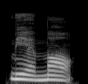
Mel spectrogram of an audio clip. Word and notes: 面貌: miàn mào

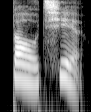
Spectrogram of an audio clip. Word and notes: 盗窃: dào qiè

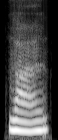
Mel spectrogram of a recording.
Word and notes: 懒: lǎn

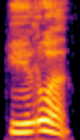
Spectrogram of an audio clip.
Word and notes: 舆论: yú lùn

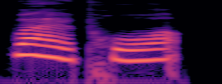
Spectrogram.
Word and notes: 外婆: wài pó

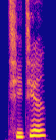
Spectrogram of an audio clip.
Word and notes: 其间: qí jiān

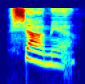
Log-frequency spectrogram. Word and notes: 下面: xià miàn

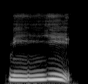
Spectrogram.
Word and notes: 民意: mín yì

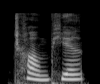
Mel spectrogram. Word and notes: 唱片: chàng piàn

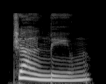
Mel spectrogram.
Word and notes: 占领: zhàn lǐng

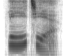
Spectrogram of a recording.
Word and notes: 理解: lǐ jiě

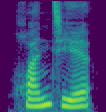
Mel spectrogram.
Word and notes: 环节: huán jié

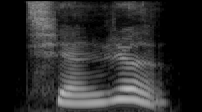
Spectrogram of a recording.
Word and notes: 前任: qián rèn

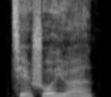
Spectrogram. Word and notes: 解说员: jiě shuō yuán

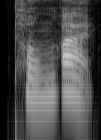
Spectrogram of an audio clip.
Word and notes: 疼爱: téng ài

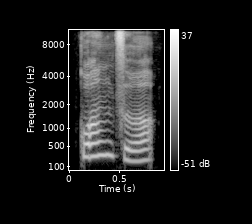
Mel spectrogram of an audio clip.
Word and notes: 光泽: guāng zé

